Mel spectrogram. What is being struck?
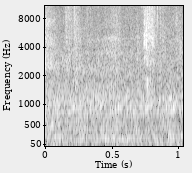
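Nothing is struck.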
